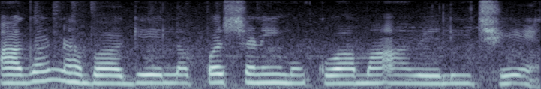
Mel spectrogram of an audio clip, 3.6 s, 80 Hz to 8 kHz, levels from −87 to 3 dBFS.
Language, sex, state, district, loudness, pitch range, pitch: Gujarati, female, Gujarat, Valsad, -17 LUFS, 220-235 Hz, 225 Hz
